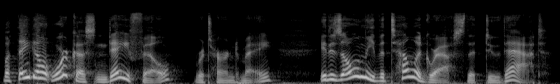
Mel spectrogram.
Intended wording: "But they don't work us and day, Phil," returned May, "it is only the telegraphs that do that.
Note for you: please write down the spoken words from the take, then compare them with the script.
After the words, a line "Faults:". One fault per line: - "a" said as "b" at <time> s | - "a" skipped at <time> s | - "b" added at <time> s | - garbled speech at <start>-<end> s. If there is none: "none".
"But they don't work us and day, Phil," returned May, "it is only the telegraphs that do that.
Faults:
none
